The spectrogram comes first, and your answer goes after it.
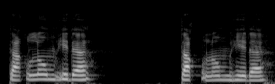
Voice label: "taklomhetv", Muscogee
